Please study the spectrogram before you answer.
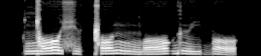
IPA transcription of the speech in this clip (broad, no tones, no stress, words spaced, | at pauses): ŋ͡ǀoːɕʉ ǁon ŋ͡moːɡʉːj ɓo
